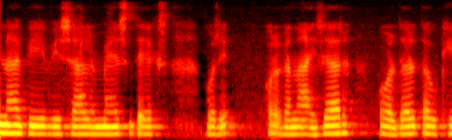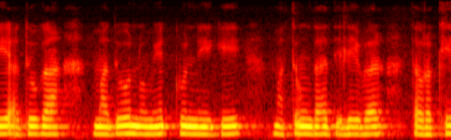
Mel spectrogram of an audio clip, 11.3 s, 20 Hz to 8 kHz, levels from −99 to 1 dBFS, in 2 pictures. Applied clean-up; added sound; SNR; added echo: neural mask model Resemble Enhance denoiser.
